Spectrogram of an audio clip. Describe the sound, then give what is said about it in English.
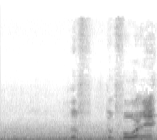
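An old truck engine idles with a steady, low rumble for about two seconds, and a short rising voice-like tone rises over it near the end. “I would have to get rid of this thing. The old truck power.”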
